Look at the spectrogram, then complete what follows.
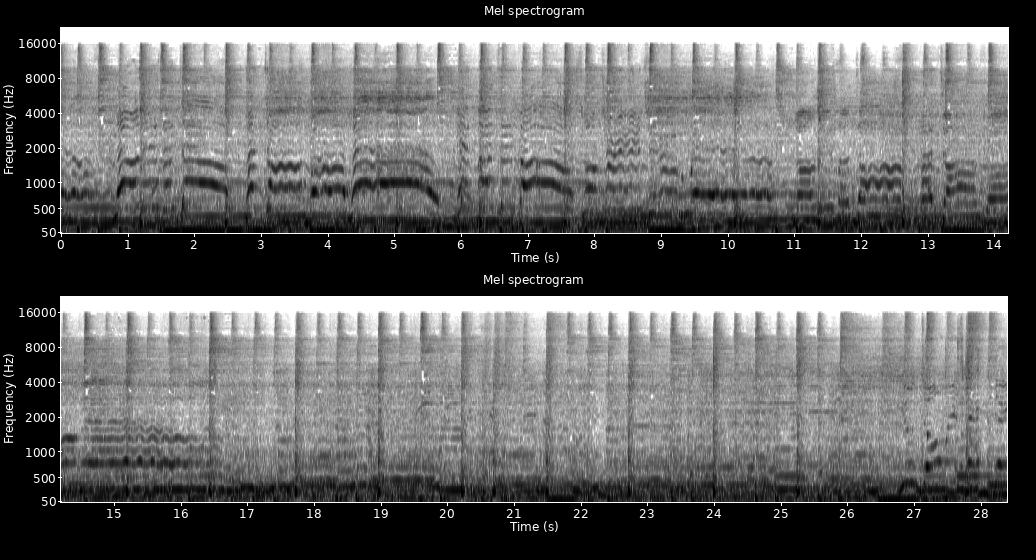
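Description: Live rock band playing: a singer over electric guitar, keyboards and a drum kit keeping a steady beat.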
